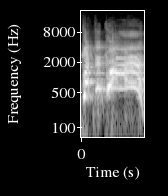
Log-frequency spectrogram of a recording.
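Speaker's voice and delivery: put-on high, shrill, drunken-sounding shout.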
